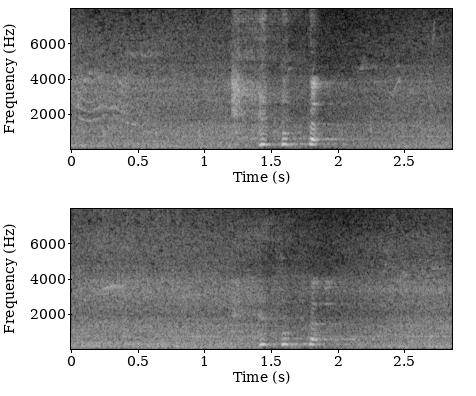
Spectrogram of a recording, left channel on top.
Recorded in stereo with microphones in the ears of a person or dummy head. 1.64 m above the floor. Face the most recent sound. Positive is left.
turn(degrees=55)  # may be behind; listen again after turning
